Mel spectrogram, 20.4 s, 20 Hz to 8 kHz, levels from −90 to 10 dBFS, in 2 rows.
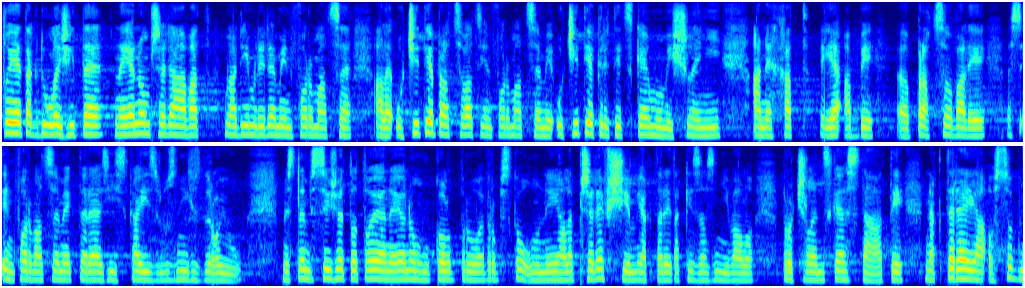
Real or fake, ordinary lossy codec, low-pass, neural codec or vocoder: real; none; none; none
